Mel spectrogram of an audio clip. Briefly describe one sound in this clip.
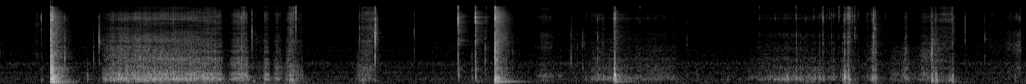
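Gloved hands rub across a cardboard box with a soft brushing sound.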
